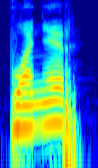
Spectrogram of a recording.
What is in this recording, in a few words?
"bwanyer", Mpur; jauh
